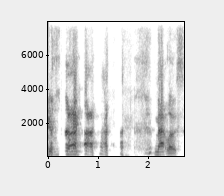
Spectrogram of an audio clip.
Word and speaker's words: Matlosz: But first and foremost, let me welcome director Jason Tobias and cinematographer Jimmy Maltos. Gentlemen, how are you doing? I said it wrong. Say it for me. Matlosz.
